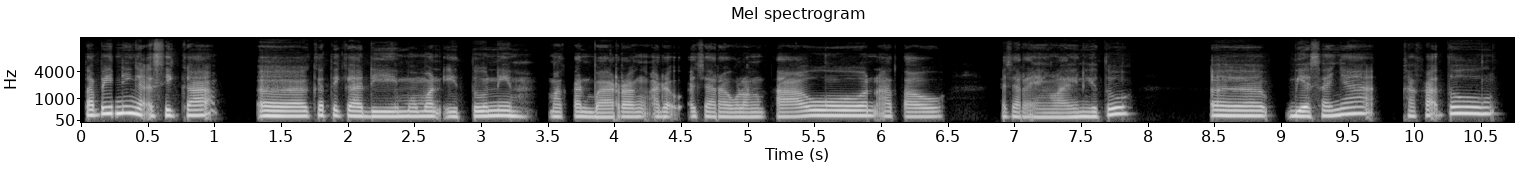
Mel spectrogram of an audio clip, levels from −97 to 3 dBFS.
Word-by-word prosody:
Tapi 210 +4 +2
ini 275 -1 +5
nggak 210 -4 -1
sih 205 +1 0
Kak, 205 +1 0 0.3
eee, 185 -1 +5
ketika 195 -2 0
di 170 0 +1
momen 175 0 0
itu 165 +2 -1
nih 190 -1 +3 0.2
makan 165 -1 -3
bareng 160 +1 -1
ada 165 -1 -4
acara 165 -1 -3
ulang 160 0 -2
tahun 195 +3 +2
atau 165 0 -4 0.4
acara 165 -1 -6
yang 150 0 -4
lain 150 +2 -1
gitu, 240 +10 +1 0.6
eee, 195 -2 +3
biasanya 195 +9 +1 0.2
Kakak 200 +2 -5
tuh 270 +1 +3
180 Hz, 145 wpm, -19 LUFS, 165-200 Hz, 0.6 s, ini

